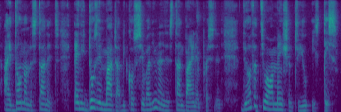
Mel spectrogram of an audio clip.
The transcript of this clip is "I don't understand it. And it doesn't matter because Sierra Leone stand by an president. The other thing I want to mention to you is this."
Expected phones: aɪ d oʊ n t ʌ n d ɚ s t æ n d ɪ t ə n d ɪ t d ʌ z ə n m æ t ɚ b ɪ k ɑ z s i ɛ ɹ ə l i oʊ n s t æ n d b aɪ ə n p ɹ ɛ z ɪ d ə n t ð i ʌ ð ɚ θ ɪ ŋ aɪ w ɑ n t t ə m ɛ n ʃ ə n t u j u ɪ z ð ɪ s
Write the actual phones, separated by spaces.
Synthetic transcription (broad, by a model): aɪ d oʊ n t ʌ n d ɚ s t æ n d ɪ t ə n ɪ t d ʌ z ə n m æ t ɚ b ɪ k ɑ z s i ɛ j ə n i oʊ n s t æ n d b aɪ ə n p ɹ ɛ s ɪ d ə n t ð i ʌ ð ɚ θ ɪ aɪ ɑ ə m ɛ n ʃ ə n t u j u ɪ z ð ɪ s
